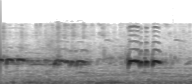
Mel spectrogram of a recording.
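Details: Local zebra dove used as a lure for other doves: a drawn-out series of soft, evenly pitched coos, a brief gap, then a loud burst of crisp trilled notes.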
